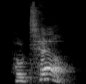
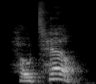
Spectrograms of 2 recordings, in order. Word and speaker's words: hotel: The second syllable of the word is naturally stressed.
